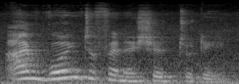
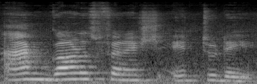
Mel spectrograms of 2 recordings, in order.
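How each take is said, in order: First: 'Going to' is said in full. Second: 'Going to' is reduced to 'gonna'. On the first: The speaker sounds clear and professional. The speaker calls it right. "Improved pronunciation. The words are clear and professional" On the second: The speaker sounds casual or lazy. The speaker calls it wrong. "short form, sounds casual or lazy in formal settings"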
